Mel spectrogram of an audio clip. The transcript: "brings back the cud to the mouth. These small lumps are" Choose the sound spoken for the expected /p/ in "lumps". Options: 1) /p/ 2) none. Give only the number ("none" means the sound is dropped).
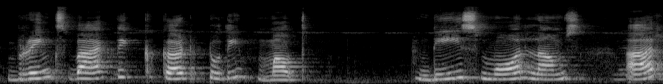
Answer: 2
